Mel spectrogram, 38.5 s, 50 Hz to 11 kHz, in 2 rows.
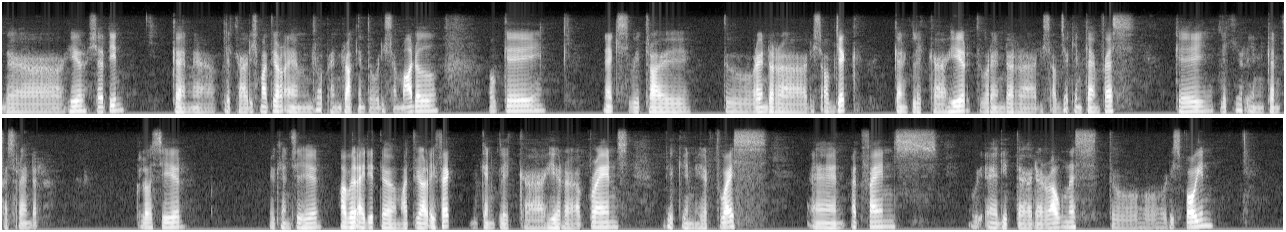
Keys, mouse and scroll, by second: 3.5-6.3 drag, 6.9-9.1 middle drag, 19.2 click, 19.3 click, 22.2 click, 27.8 click, 34.7-36.9 drag.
